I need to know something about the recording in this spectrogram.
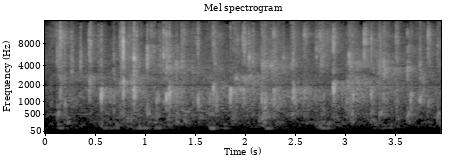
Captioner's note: crowd applauding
